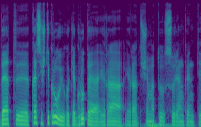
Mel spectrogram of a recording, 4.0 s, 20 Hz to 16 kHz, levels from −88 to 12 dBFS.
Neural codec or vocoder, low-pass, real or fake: none; 14.4 kHz; real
